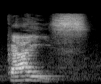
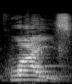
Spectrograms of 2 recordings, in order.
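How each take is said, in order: First: No w sound comes before the vowels. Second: A w sound comes before the vowels. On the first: It would be only a diphthong. "se eu falasse cais, né, e não quais" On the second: It is a triphthong with three vowel sounds. "eu pronuncio o, o a e o i"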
